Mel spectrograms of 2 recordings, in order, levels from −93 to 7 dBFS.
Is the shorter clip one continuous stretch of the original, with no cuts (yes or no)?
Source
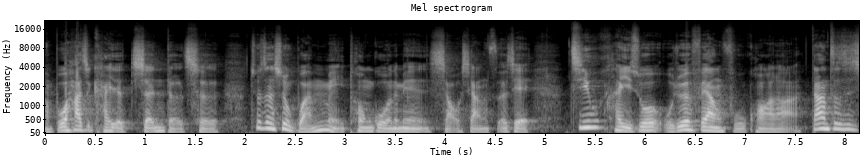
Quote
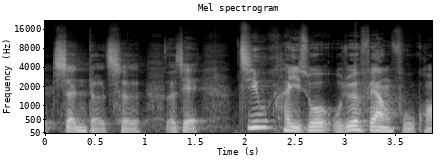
no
